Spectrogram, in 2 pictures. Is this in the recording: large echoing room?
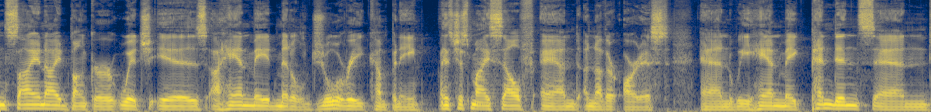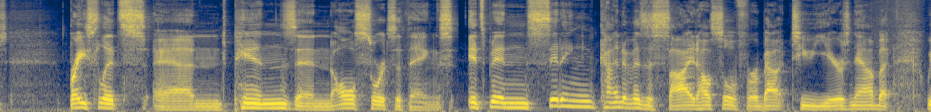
no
